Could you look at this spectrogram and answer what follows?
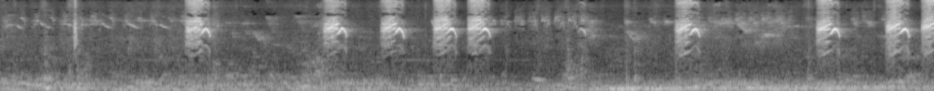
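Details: Young common iora, locally sogok ontong, sounding as a lure to draw song from other birds: high sharp chip notes in spaced clusters of two or three, with pauses between, above a steady low hum.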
